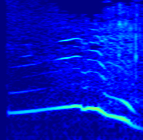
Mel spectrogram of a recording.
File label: woooooooi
